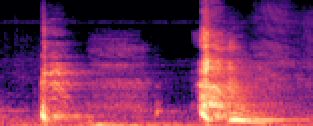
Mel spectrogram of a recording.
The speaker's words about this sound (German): Deswegen kann es halt vielleicht mal sein, dass ich mich da kurz wegdrehen muss, zum halt kurz husten zu müssen, so damit ich da nicht gleich ins Mikrofon huste.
